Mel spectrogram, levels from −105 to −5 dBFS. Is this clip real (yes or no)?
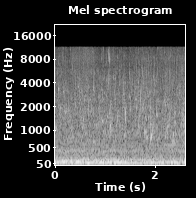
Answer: no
